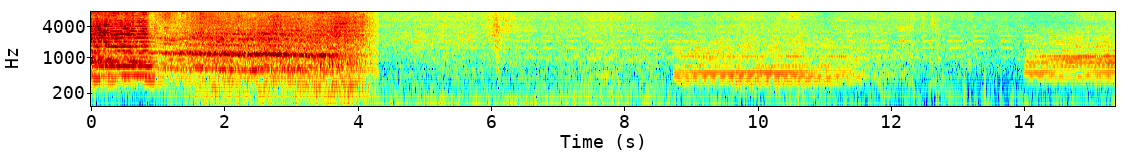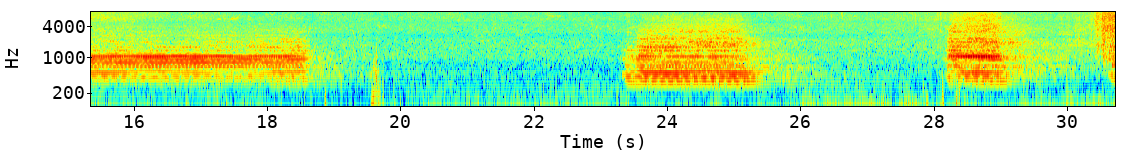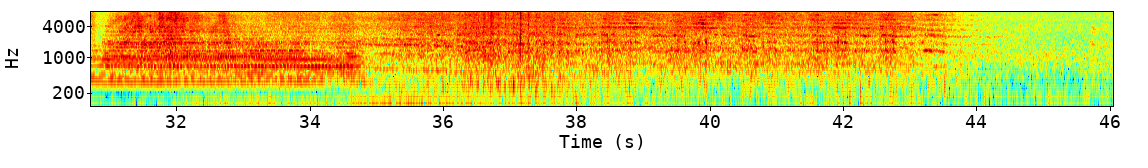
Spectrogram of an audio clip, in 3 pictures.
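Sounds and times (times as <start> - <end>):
locomotive horn blasts: 0.0 - 3.7, 8.7 - 12.0, 13.9 - 19.0, 23.3 - 25.9, 28.1 - 29.8, 30.6 - 36.1
train rumbling past: 0.0 - 46.0.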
